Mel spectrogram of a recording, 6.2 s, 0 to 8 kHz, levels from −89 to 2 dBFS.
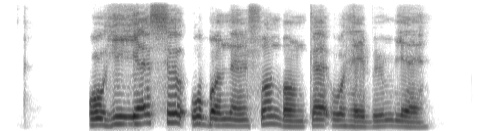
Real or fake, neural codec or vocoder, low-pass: fake; codec, 32 kHz, 1.9 kbps, SNAC; 7.2 kHz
